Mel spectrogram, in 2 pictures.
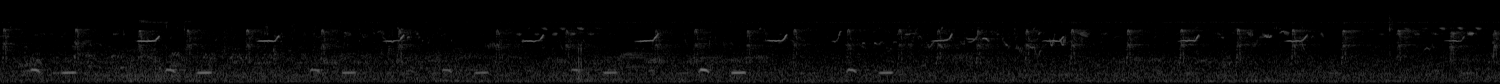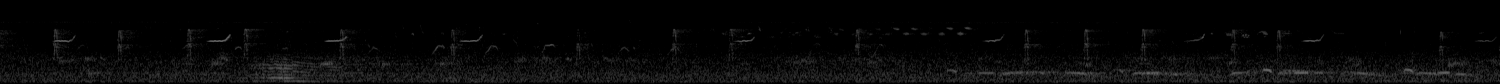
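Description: Outdoor birdsong: one bird repeats a short high chirp about once a second, over a scatter of other brief high calls. Lower wavering calls come in near the end.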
